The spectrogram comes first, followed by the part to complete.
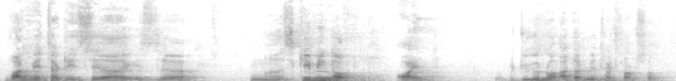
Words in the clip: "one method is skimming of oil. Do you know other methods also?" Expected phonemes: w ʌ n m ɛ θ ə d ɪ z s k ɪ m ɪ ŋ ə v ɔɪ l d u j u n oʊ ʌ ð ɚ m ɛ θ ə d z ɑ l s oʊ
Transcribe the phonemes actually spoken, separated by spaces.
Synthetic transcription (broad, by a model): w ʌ n m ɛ t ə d ɪ z s k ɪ m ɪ ŋ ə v ɔɪ l d u j u n oʊ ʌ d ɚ m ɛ t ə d s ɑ l s oʊ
